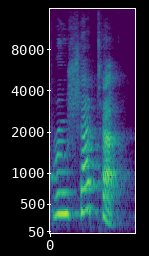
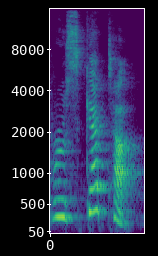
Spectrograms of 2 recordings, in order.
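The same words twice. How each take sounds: First: The middle consonant is a sh sound. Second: The middle consonant is a sk sound. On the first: The speaker calls it wrong. "you'd think that was a sh" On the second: The speaker calls it right. "It's called bruschetta"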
